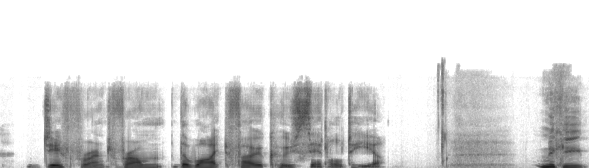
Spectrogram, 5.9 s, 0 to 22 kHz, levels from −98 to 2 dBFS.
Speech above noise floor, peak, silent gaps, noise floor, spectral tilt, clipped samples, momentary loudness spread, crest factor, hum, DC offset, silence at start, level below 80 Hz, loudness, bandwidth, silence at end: 38 dB; -2 dBFS; none; -59 dBFS; -4.5 dB/octave; under 0.1%; 17 LU; 20 dB; none; under 0.1%; 0.3 s; -74 dBFS; -22 LUFS; 13.5 kHz; 0.05 s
